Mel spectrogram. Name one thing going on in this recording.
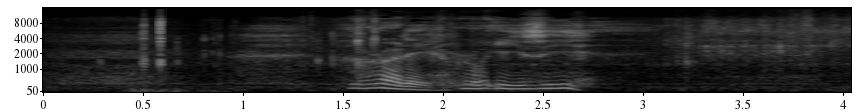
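A fishing reel whirs and clicks as line is wound in.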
